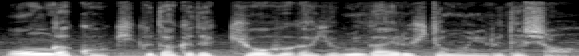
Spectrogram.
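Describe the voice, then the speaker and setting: A man playing a thoughtful, inquisitive young knight in an anime-style voice drama, casual and expressive. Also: mid-range voice, fast talker, faint music behind, natural voice. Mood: concerned.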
